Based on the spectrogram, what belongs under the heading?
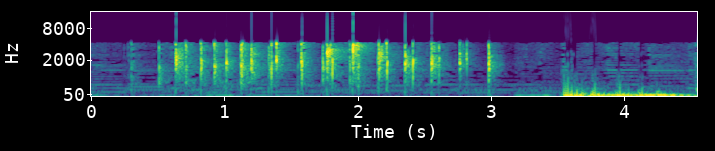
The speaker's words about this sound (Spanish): a quienes recibimos con un gran aplauso, por favor.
